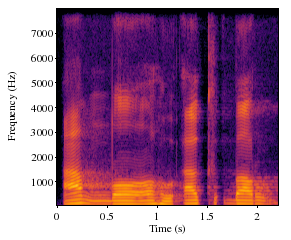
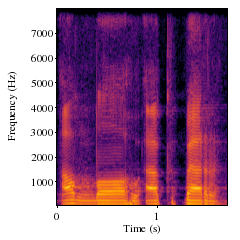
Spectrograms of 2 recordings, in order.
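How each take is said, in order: First: The r is heavy, said with rounded lips. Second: The r is light, said without rounded lips. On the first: The speaker calls it right. "sedikit memonjongkan bibir" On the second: The speaker calls it wrong. "ro-nya bukan tafhim tapi tarqiq"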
